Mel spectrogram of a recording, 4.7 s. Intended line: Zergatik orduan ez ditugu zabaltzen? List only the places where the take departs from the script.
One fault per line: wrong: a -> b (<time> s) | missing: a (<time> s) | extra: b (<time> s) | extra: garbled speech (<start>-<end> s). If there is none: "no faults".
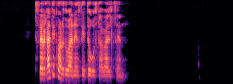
no faults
